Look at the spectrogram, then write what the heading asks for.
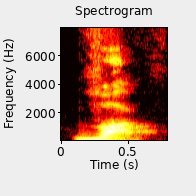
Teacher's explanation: व का जब उच्चारण करते हैं तो दंत और ओष्ठ दोनों का स्पर्श हो रहा है, ठीक है, तो व को क्या बोलेंगे, दंतोष्ठ, ठीक है।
